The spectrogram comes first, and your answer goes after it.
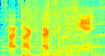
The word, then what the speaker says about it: arquebusier: Arquebusier.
